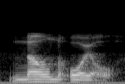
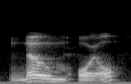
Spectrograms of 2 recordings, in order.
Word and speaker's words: Nuln Oil: similar to the legendary Nuln oil, or as some of my friends like to call it, because they heard me say it once and couldn't get the mispronunciation out of their head, gnome oil.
